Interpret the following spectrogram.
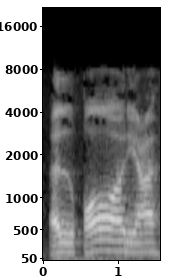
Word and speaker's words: القارعة: سورة القارعة. القارعة، الراء هني مكسورة فإذا هي مرققة، فنقول القارعة ما القارعة. القارعة، شوف القاف بعدها ألف فهي في أعلى مراتب تفخيمها.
